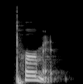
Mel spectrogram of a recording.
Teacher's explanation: Remember, the stress is on the first syllable.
